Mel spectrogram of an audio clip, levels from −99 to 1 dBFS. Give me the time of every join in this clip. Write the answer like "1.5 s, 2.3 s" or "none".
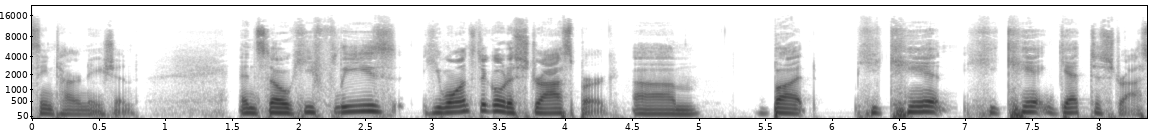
4.4 s, 6.1 s, 6.9 s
